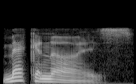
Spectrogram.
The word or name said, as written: mechanize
